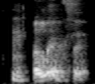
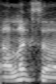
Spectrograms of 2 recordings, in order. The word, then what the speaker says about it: elixir: it wrong I think you said Alexa or something like that you know you must be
